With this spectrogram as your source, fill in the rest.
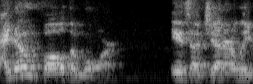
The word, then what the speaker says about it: Voldemort: because, like, I know Voldemort is generally pronounced incorrectly because of the movies, right? Because the movies were garbage that had no idea what they were doing. Voldemort, the T is silent, right?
